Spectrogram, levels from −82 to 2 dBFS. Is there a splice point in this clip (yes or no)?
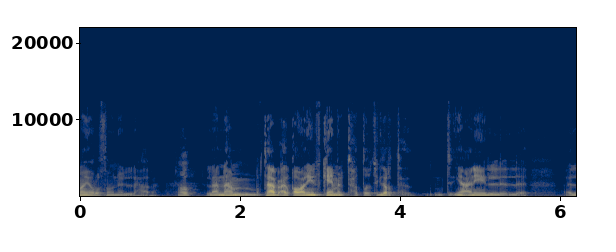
yes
